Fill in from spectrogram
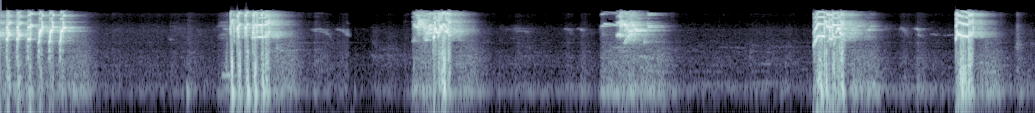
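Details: Lovebird calling in ngekek style, meant to prompt a quick response: six short harsh rasping bursts, each under a second, spaced about two seconds apart with silence between.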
